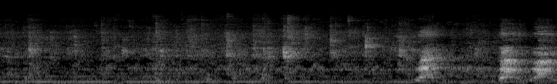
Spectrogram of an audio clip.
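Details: Great Dane barking: a few short, loud barks near the end, two in quick succession, with softer sounds earlier over a steady low hum.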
